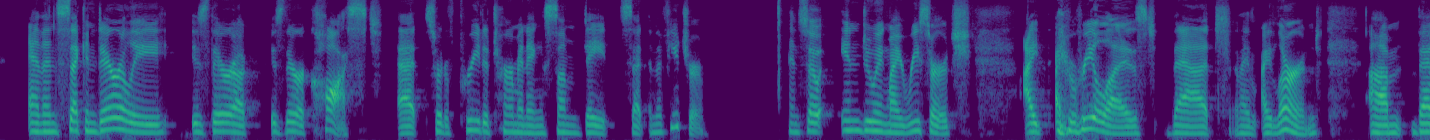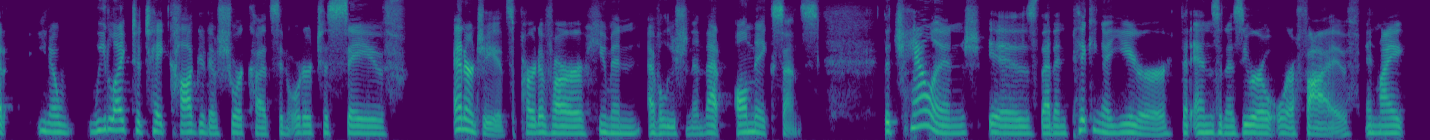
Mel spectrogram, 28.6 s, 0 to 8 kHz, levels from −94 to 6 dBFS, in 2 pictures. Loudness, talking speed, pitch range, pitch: -32 LUFS, 165 wpm, 155-190 Hz, 170 Hz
